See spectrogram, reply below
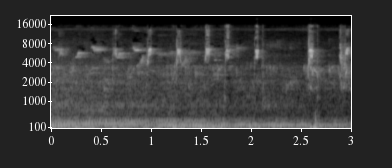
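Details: Spotted 'trotol' crimson sunbird in lively rolling song, kept as a training master for other birds: sharp, very high ticking chirps repeated about every quarter second, with a soft low hum underneath.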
